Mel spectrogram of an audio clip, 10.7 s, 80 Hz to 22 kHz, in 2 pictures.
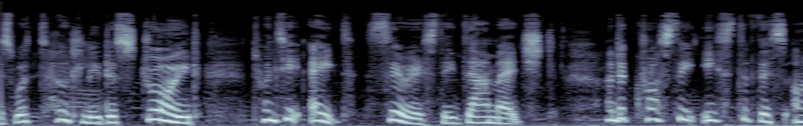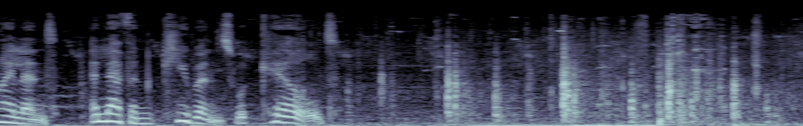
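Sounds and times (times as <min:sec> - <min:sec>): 
speech: 0:00.0 - 0:07.8
horse hooves clip-clopping on a hard street: 0:07.1 - 0:10.7.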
